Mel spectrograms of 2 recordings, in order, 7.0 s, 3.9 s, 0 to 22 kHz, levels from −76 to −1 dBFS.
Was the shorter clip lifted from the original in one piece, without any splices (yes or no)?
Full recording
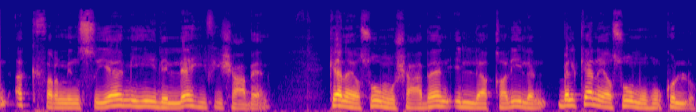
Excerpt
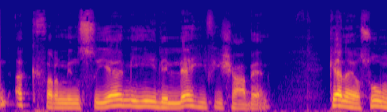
yes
